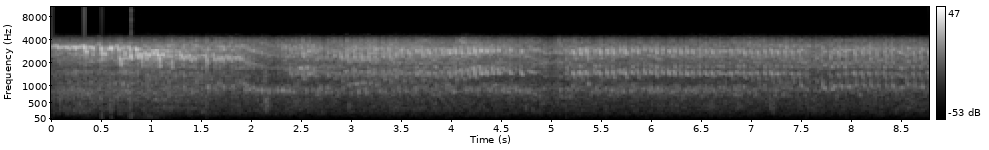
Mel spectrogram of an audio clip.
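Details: FTX Kanyon RC truck with stock 60T motor swapped for 35T and smaller pinion, correct gear mesh, freshly greased: loud high-pitched squeal wavering with motor speed at low revs, quiet at higher revs; cause unknown; low-speed squeal.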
